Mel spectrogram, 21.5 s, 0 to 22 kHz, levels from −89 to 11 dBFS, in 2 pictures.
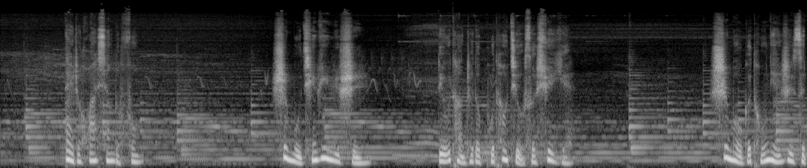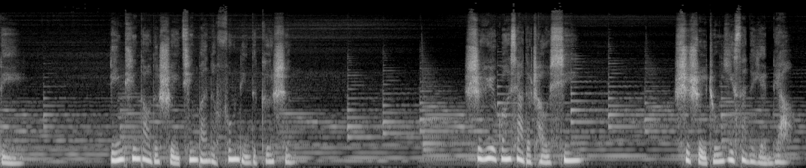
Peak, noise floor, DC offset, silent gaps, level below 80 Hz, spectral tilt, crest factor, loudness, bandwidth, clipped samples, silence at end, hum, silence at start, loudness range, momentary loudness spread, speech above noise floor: -2 dBFS; -36 dBFS; under 0.1%; none; -52 dBFS; -5 dB/octave; 14 dB; -14 LUFS; 15.5 kHz; under 0.1%; 0.1 s; none; 0.05 s; 5 LU; 22 LU; 23 dB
